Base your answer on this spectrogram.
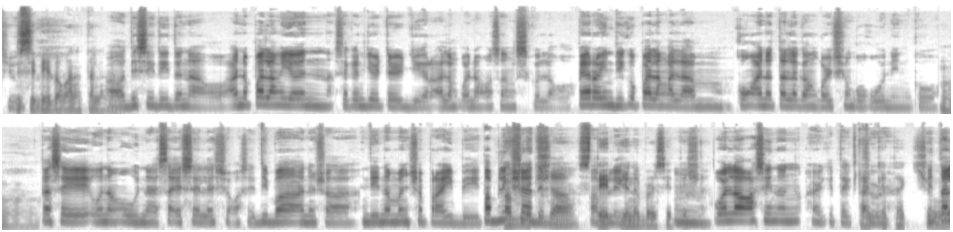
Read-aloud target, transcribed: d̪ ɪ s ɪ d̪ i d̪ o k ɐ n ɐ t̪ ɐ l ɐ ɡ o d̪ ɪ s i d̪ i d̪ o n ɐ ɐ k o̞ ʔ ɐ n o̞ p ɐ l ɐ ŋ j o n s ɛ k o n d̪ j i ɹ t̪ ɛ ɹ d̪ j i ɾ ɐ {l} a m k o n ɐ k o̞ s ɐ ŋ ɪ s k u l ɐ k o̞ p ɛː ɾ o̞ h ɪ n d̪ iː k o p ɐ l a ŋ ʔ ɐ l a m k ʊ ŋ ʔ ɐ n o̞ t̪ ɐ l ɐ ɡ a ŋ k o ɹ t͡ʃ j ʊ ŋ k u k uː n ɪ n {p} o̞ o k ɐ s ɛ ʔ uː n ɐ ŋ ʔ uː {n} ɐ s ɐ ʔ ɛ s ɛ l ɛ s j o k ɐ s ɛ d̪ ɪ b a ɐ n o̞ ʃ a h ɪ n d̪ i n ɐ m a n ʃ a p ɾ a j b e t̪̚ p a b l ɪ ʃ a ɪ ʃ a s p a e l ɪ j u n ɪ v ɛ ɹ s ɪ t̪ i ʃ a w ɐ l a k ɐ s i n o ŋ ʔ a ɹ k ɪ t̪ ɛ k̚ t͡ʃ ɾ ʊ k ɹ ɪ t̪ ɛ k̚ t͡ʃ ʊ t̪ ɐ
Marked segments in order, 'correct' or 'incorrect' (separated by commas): correct, incorrect, correct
